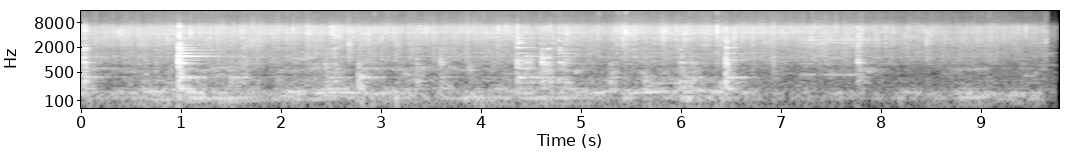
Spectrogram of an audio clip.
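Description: Chopped onions and split moong dal sizzling in hot oil in an aluminium kadai, stirred with a metal spatula that scrapes the pan and knocks against it several times, each knock ringing briefly. The sizzle stops suddenly near the end.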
